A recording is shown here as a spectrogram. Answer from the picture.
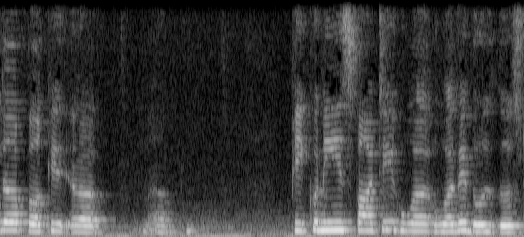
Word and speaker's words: Pekingese: Meanwhile, the Pekingese, that's the way we pronounce it.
